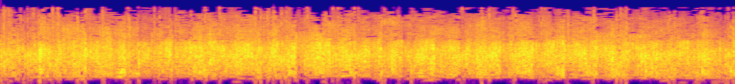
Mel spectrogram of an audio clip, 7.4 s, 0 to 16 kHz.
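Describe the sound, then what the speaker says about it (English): An audience at a 2008 human rights conference in Barcelona breaks into sustained, crisp applause, a thick continuous patter of many hands that holds level throughout. "I would like to invite you to thank Chris and his team publicly by applause."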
